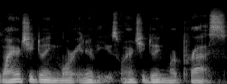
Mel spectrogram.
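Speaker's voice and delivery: angry mother's nagging, scolding voice. Retelling a mother's complaints about too few interviews: imitating an angry mom. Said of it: "my mom gets very mad".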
